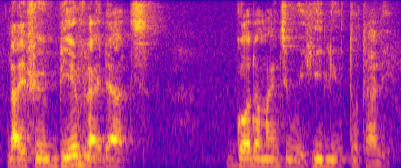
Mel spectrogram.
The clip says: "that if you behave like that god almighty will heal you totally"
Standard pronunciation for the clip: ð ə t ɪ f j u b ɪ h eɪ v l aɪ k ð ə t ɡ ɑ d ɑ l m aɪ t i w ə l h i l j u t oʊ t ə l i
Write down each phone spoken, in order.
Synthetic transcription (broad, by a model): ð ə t ɪ f j u b ɪ h eɪ v l aɪ k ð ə t ɡ ɑ d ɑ m aɪ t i w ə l h i l j u t oʊ t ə l i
